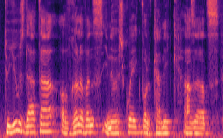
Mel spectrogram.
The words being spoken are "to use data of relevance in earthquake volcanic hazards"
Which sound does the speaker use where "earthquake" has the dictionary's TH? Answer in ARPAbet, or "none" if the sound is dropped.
S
